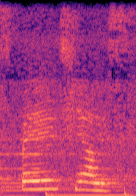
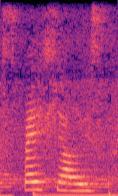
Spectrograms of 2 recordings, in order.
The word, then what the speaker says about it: spesialis: Kita bacanya spesialis. Salah, bukan spesialis ya teman-teman. Dalam KBBI itu salah, yang benar adalah spesialis, SPESIALIS tanpa huruf C.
